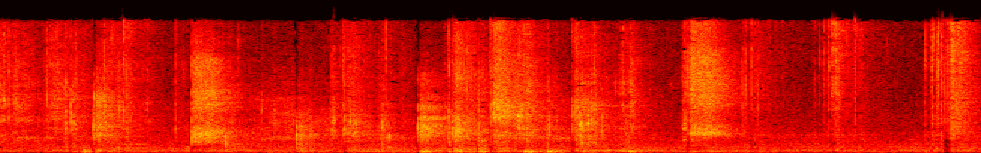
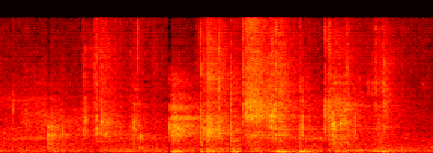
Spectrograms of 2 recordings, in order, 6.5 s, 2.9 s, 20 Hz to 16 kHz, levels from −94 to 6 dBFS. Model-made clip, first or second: second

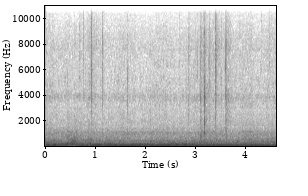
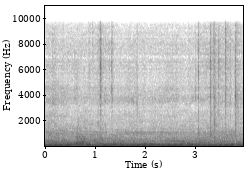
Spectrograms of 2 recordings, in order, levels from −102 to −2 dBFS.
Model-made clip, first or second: second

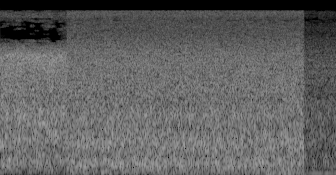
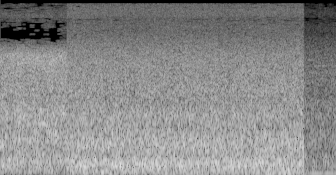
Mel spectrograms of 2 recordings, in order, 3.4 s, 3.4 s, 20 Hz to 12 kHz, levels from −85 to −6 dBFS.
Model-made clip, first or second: first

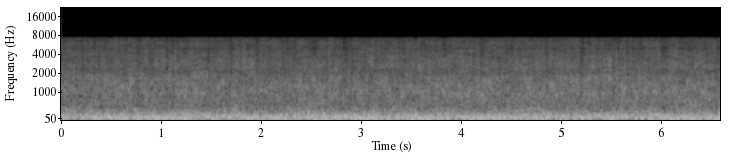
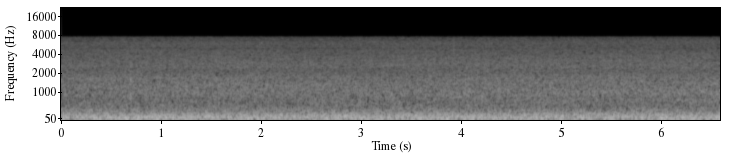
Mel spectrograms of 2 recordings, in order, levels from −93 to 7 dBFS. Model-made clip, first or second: first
